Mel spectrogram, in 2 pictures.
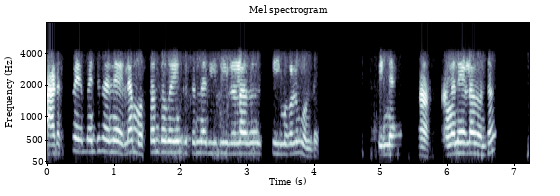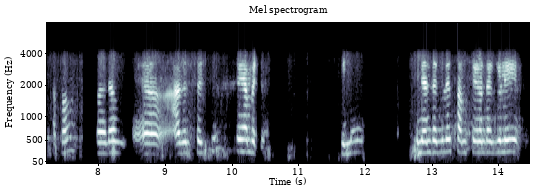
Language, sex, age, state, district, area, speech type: Malayalam, female, 45-60, Kerala, Kottayam, rural, conversation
